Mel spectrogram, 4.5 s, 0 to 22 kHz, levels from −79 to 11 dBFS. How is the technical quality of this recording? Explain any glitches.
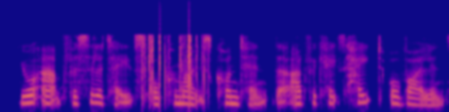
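The technical quality is poor: heavy coding damage runs through the whole speech clip, and a burst of scratching interrupts it partway through.

Throughout, the sound is dull and band-limited, with rough, fluttering noise clinging to voiced tones, likely from Dolby Digital compression at a very low rate, which fits a 48 kbps stream. The encoder drops the upper band and leaves many frequency lines without detail, which the decoder fills with noise. On a spectrogram the top is cut off flat, and the harmonics look blotchy and speckled.

From 1.43 to 2.12 s, just before "content that advocates", dense, uneven rustling sits over the speech, slightly louder than it. This is cable scratch noise, likely from a worn cable or connector shifting, so its contact resistance fluctuates. The waveform shows jagged spiky bursts, and the spectrogram shows broadband vertical streaks.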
